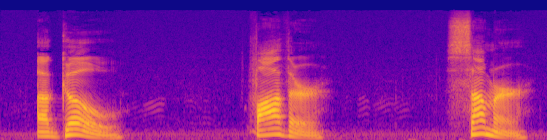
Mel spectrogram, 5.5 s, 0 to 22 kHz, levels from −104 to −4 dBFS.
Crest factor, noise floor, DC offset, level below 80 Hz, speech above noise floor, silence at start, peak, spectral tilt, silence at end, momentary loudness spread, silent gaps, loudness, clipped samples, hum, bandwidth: 20 dB; -59 dBFS; under 0.1%; -50 dBFS; 39 dB; 0.35 s; -4 dBFS; -5 dB/octave; 0.2 s; 15 LU; none; -20 LUFS; under 0.1%; none; 15.5 kHz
